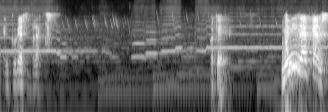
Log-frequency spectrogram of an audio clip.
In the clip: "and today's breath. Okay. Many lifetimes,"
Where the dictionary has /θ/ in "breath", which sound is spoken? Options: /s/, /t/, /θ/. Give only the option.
/s/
